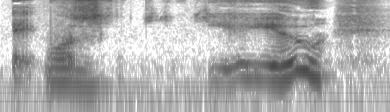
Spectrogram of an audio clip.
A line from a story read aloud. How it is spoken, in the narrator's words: Harry said at last, his teeth chattering, his voice weaker than usual due to near strangulation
